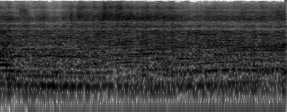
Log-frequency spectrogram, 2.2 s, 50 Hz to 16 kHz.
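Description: Engines of several pre-1975 classic banger-racing cars running together as the pack races round the track, a steady mixed engine note with no crash impacts.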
